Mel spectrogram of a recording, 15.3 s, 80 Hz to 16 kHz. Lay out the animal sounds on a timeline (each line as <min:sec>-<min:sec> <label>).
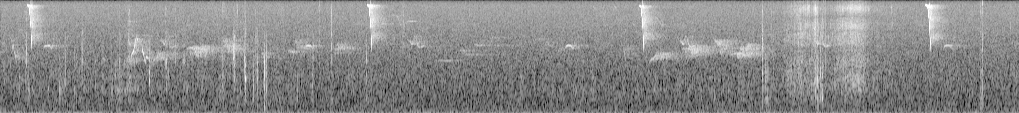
0:00.0-0:15.3 Eastern Chipmunk (Tamias striatus)
0:00.0-0:15.3 Red-eyed Vireo (Vireo olivaceus)
0:01.9-0:03.9 Scarlet Tanager (Piranga olivacea)
0:06.5-0:07.6 Hermit Thrush (Catharus guttatus)
0:09.5-0:11.4 Scarlet Tanager (Piranga olivacea)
